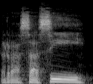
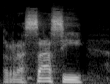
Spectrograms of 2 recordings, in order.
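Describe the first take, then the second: First: The stress is on the last syllable. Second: The stress is not on the last syllable. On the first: The speaker calls it wrong. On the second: The speaker calls it right.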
